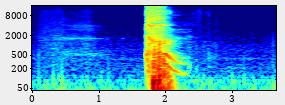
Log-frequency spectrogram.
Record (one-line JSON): {"cough_length": "3.7 s", "cough_amplitude": 18080, "cough_signal_mean_std_ratio": 0.22, "survey_phase": "beta (2021-08-13 to 2022-03-07)", "age": "18-44", "gender": "Female", "wearing_mask": "No", "symptom_cough_any": true, "symptom_runny_or_blocked_nose": true, "symptom_diarrhoea": true, "symptom_fatigue": true, "symptom_fever_high_temperature": true, "symptom_onset": "2 days", "smoker_status": "Never smoked", "respiratory_condition_asthma": false, "respiratory_condition_other": false, "recruitment_source": "Test and Trace", "submission_delay": "1 day", "covid_test_result": "Positive", "covid_test_method": "RT-qPCR", "covid_ct_value": 23.6, "covid_ct_gene": "ORF1ab gene", "covid_ct_mean": 24.4, "covid_viral_load": "10000 copies/ml", "covid_viral_load_category": "Low viral load (10K-1M copies/ml)"}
